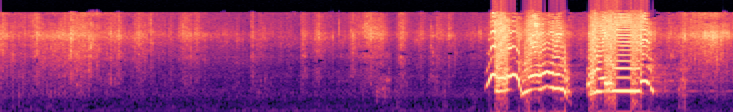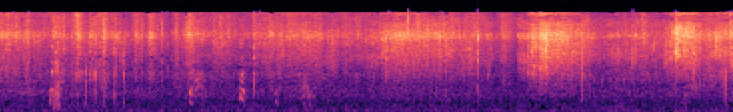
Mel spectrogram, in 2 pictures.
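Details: Beagle Harrier out in a ploughed field, letting out two loud, drawn-out bays close together near the middle, surrounded by a quiet rural background.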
